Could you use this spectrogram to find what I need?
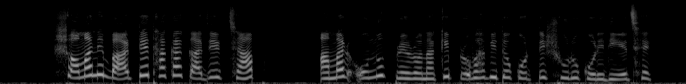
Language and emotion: Bengali, sad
